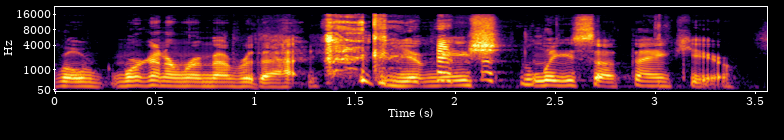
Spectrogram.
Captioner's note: laughter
